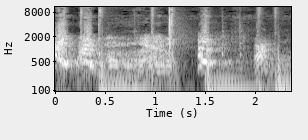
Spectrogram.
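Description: German Shepherd barking twice, once at the start and again about a second and a half later, over background music with a steady beat.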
